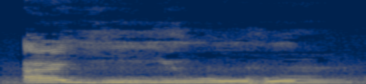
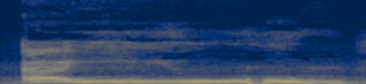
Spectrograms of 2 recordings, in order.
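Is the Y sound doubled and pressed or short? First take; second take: doubled; doubled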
